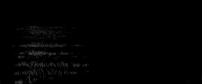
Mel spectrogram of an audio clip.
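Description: A man's faint breath out, like a short sigh, lasting under a second near the start, then near silence.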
